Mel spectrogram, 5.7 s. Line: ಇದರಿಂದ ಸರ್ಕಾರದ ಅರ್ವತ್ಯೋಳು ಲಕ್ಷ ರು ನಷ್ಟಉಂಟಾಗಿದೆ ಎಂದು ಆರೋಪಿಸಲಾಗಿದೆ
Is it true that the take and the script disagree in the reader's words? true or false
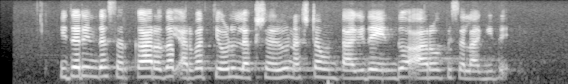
false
